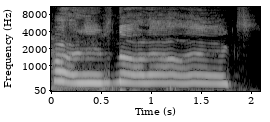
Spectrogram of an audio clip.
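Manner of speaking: very high, slow strained whine; loud hammed-up high-pitched plea; mock tortured captive. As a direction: imitate a torture victim's drawn-out wail. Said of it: "As he's getting tortured".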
